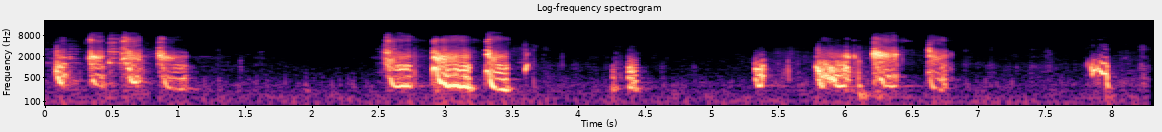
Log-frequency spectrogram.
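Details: Squirrel chattering in rapid runs of cough-like, raspy chucks, several bursts packed close together and then pausing briefly before the next run, in a quiet setting.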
